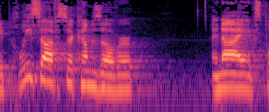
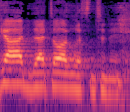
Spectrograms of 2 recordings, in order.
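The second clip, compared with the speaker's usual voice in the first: plain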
